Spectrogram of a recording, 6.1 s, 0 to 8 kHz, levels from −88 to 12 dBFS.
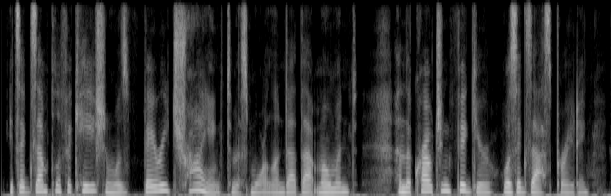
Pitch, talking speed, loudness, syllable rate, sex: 200 Hz, 165 wpm, -19 LUFS, 6.2 syllables/s, female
